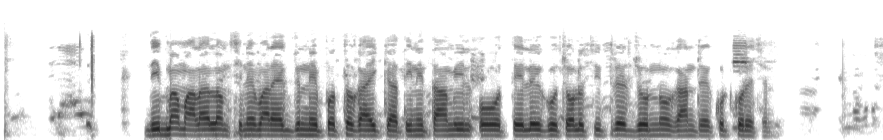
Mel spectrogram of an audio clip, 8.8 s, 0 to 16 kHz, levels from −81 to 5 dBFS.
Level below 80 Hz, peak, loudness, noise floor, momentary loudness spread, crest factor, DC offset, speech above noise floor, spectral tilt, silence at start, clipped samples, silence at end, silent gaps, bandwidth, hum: -58 dBFS; 0 dBFS; -15 LUFS; -54 dBFS; 15 LU; 14 dB; under 0.1%; 40 dB; -8 dB/octave; 0.5 s; under 0.1%; 0.25 s; none; 6.2 kHz; none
